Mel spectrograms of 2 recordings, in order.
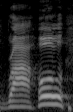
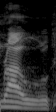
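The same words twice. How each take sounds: First: Rahul in two clear syllables with an h; Indian pronunciation. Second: Raoul run together without the h; slower Raoul, no h in the middle; Geordie mispronunciation. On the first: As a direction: say Rahul the traditional Indian way, ra-hul. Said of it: "It is Rahul, traditional Indian name". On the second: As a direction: say Raoul as the Geordies did, ra-ool. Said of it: "names that were more applicable to their dialect". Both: Shown as a demonstration.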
